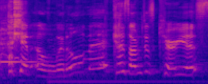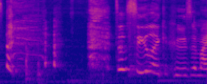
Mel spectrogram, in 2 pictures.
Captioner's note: laughing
